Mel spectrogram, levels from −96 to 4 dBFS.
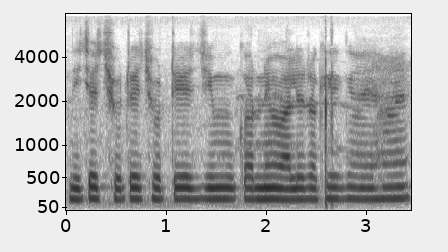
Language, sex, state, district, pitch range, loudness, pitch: Hindi, male, Jharkhand, Palamu, 170-175 Hz, -20 LUFS, 170 Hz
